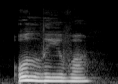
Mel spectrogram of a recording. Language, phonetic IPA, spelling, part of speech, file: Ukrainian, [ɔˈɫɪʋɐ], олива, noun, Uk-олива.ogg
- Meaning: 1. olive (tree and fruit) 2. olive (color/colour) 3. a kind of olive oil used as lubricant or fuel, lampante olive oil 4. mineral oil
